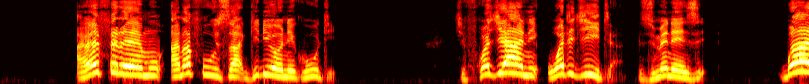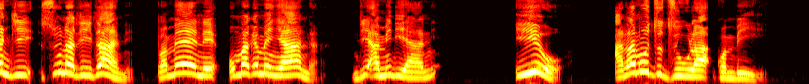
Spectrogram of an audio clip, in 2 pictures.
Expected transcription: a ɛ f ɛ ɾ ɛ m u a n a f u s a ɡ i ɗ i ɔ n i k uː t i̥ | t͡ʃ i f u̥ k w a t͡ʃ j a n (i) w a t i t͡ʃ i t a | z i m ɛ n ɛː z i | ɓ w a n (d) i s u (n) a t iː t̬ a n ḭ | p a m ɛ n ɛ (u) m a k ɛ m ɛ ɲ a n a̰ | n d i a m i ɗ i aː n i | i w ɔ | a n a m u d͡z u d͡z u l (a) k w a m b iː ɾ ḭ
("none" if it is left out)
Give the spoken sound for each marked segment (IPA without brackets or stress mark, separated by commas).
i, d͡ʒ, n, u, a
